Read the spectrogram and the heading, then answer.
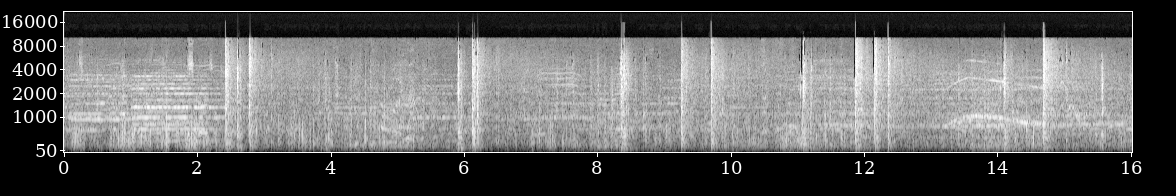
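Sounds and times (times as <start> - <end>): firework shells bursting: 7.9 - 15.7.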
